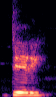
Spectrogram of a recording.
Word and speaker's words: Daddy: always been Daddy or Diddy. I call him daddy. Yeah. I just say my Daddy. D-I-D-D-Y is what it's D-A-D-D-Y is how it's spelled, but that's not how I say it.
